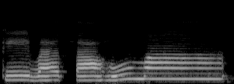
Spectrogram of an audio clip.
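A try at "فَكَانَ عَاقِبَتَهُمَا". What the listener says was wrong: Fakana'a, tuh tekan di A ya. Fakana'a kibatahuma. Fakana akibatahuma.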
